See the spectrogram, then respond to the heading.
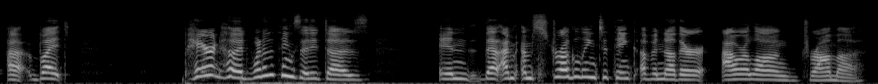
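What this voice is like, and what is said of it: Congested voice from a cold. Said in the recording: “this cold that I'm sure you guys can all hear in my voice”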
